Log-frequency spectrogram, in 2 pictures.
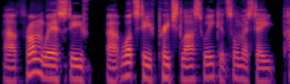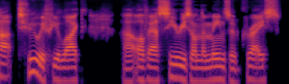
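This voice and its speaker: Croaky man preaching a sermon. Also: medium pitch, no echo. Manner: hesitant, many ums and restarts. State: croaky from a cold. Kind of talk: sermon with prayer. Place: church.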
